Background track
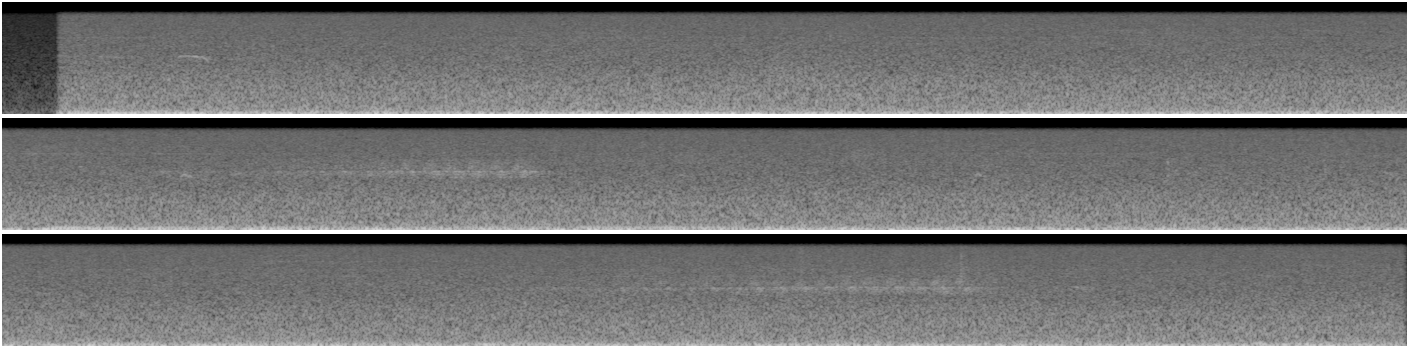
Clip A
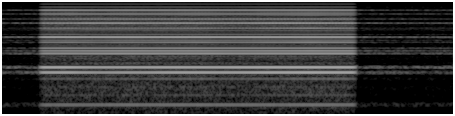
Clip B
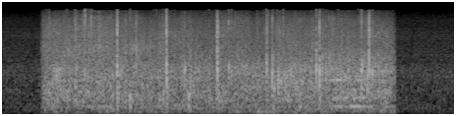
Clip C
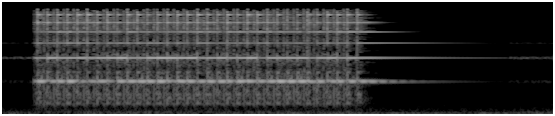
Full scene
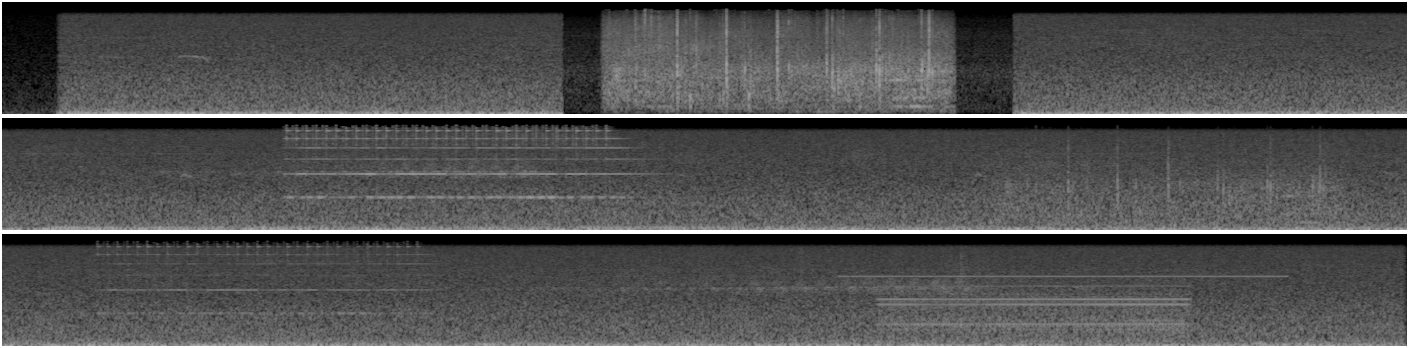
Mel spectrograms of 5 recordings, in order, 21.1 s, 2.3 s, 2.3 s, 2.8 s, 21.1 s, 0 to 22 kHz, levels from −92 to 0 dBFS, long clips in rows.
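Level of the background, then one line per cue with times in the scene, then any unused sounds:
background track −14.5 dB
0:02.80: overwrite with B −4.5 dB
0:08.27: mix in C −4.5 dB + brickwall limiter −21.5 dBFS
0:11.78: mix in B −13.5 dB + low-pass filter 2,700 Hz 6 dB per octave
0:14.35: mix in C −17.5 dB
0:18.23: mix in A −8.5 dB + switching amplifier with a slow clock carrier 4,600 Hz

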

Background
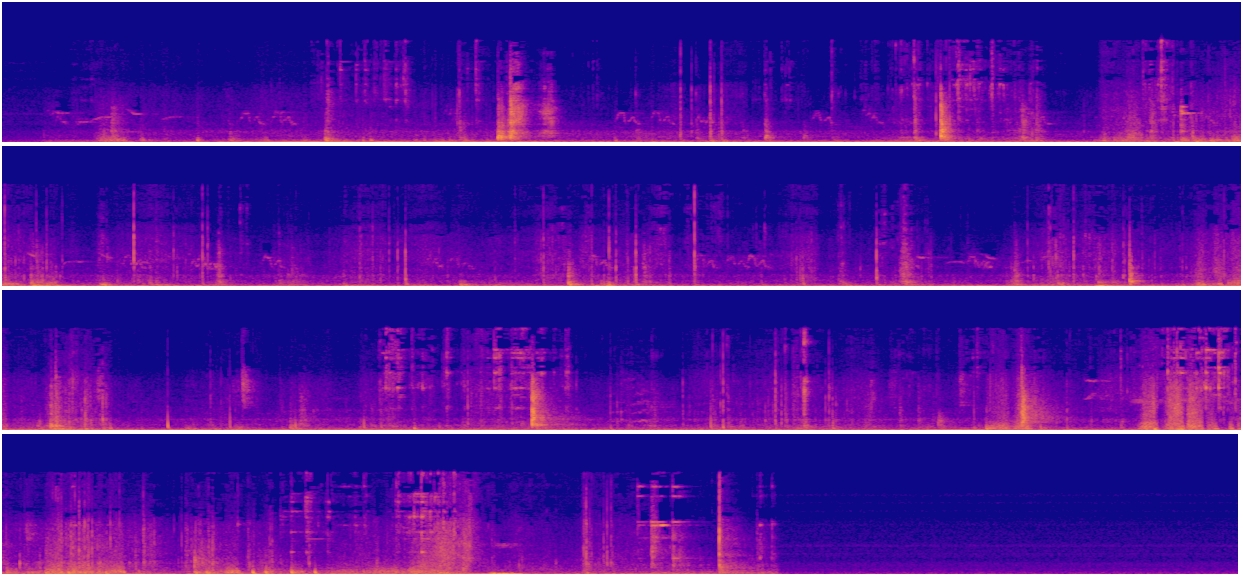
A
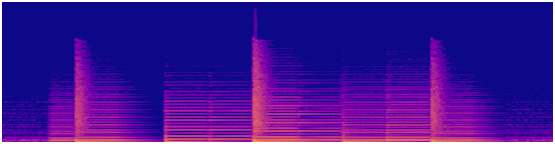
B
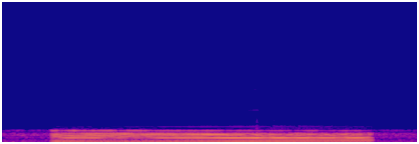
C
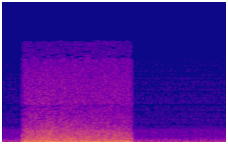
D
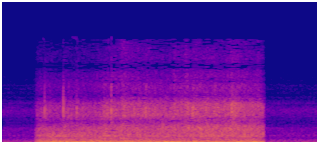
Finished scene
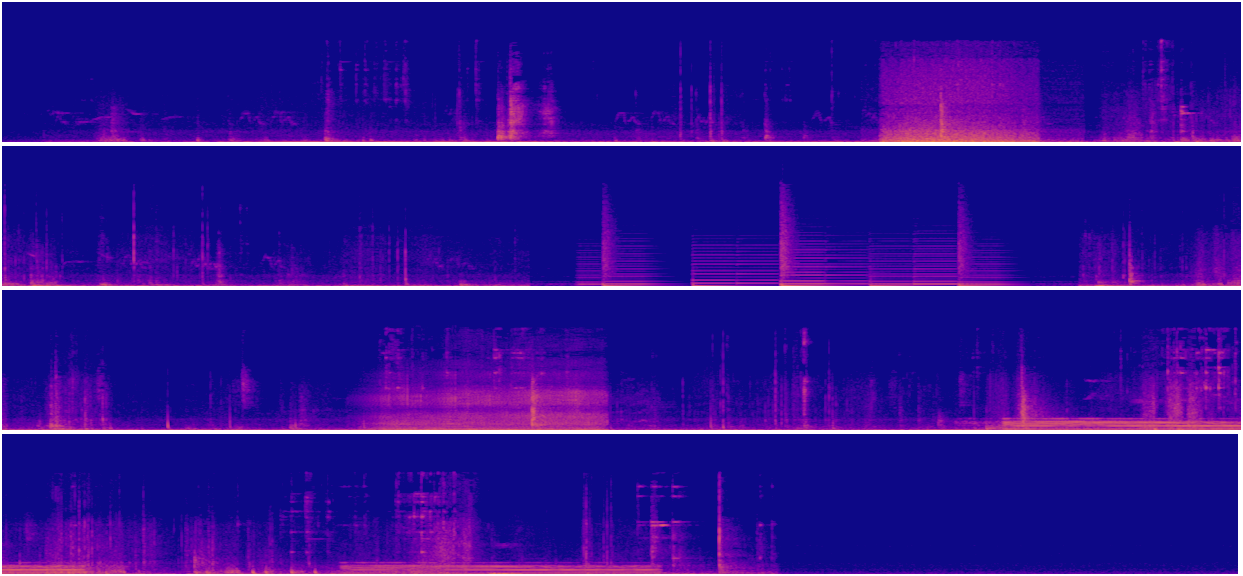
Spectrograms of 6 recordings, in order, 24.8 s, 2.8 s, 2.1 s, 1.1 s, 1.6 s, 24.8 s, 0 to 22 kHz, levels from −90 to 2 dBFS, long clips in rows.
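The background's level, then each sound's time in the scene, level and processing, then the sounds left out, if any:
background −15.5 dB
0:04.29: mix in C −5 dB + loudspeakers that aren't time-aligned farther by 33 metres −2 dB, 46 metres −5 dB, 84 metres −3 dB
0:08.83: overwrite with A −15.5 dB
0:14.11: mix in D −13 dB + peak hold with a rise ahead of every peak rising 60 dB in 0.49 s
0:17.15: mix in B −1.5 dB + downward compressor, threshold −35 dBFS
0:20.03: mix in B −12.5 dB

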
